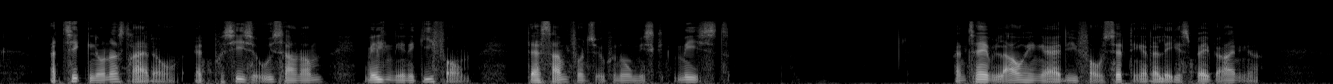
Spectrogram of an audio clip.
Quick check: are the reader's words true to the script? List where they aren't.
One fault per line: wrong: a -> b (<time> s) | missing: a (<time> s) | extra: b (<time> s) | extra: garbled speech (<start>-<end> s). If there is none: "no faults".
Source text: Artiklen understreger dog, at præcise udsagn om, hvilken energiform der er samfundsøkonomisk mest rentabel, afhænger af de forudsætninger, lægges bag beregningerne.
extra: der (11.5 s)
